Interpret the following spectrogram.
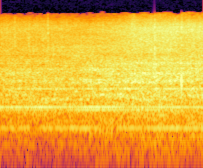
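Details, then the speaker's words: Whisper Flow variable-speed pool pump at highest speed four with raised water feature flowing: soft steady motor hum under rushing water, no rattle, grinding or squeal; very quiet, normal running. "as you can hear it is very very quiet we're going to drop it back down to its normal operational speed"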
